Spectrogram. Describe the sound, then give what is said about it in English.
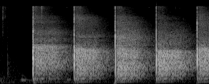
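Five sharp hand claps at an even, steady pace, each one a crisp loud snap trailed by a sustained bright wash of noise that lasts until the next clap. “Clap. No, put it like this. I'm clapping for me today.”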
